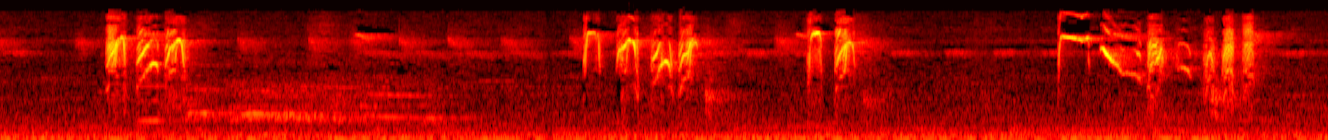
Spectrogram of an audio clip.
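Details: Young great tit, known locally as Gelatik Batu, practising its song and newly able to do ngombyok: four separate bursts of very high, tangled, twittering notes with short pauses between, over a faint low hum.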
